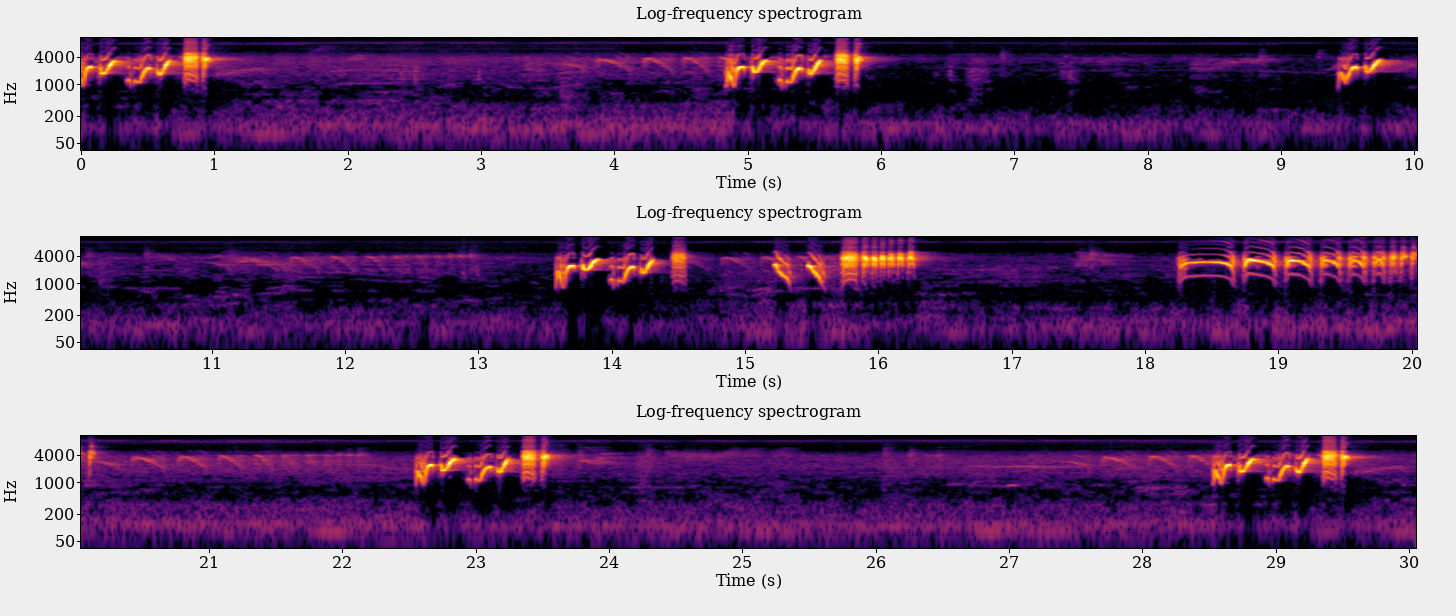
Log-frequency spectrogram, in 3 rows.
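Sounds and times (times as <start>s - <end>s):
bird singing whistled phrases: 0.0s - 1.2s, 4.8s - 6.0s, 9.4s - 10.2s, 13.6s - 14.6s, 18.3s - 20.2s, 22.6s - 23.7s, 27.1s - 29.8s.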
